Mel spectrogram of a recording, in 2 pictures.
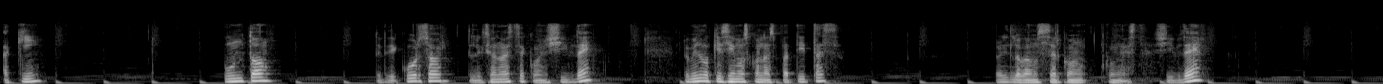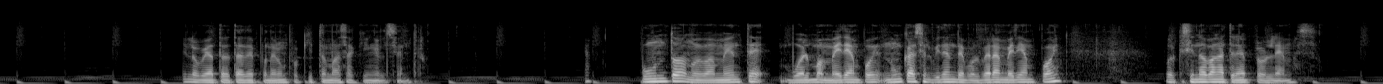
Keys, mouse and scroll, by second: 0.5 click, 1.2 click, 4.5 right click, 5.5 shift+d, 6.0 Escape, 6.5 r, 10.8 click, 11.4 shift+d, 11.7 Escape, 12.3 r, 13.5 click, 15.1 g, 16.5 click, 17.0 right click, 17.4 g, 18.3 right click, 18.5 g, 19.3 click, 22.9 ctrl+s, 23.0 a, 23.1 a, 23.5 shift+middle drag, 24.1 shift+middle click, 24.7 ctrl+s, 24.8 shift+middle drag, 26.9 click.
